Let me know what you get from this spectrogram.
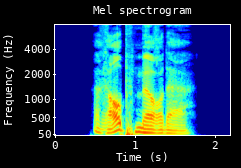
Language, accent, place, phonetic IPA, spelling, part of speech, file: German, Germany, Berlin, [ˈʁaʊ̯pˌmœʁdɐ], Raubmörder, noun, De-Raubmörder.ogg
- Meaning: a robber who murdered the robbed person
